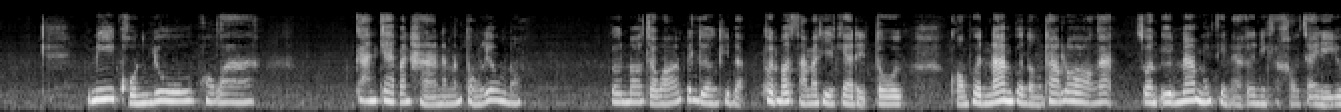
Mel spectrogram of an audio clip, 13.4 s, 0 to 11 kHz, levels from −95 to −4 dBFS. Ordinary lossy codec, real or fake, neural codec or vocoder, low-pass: none; fake; codec, 16 kHz, 4 kbps, FreqCodec, larger model; 7.2 kHz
